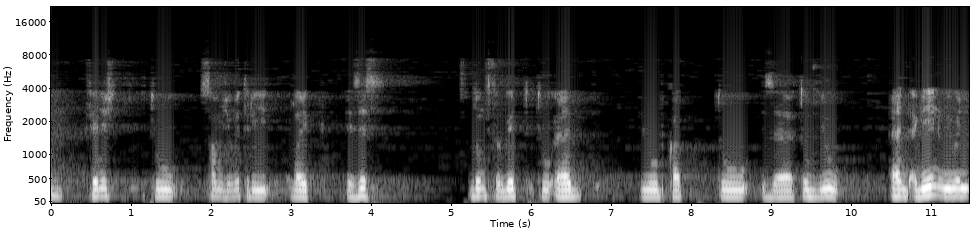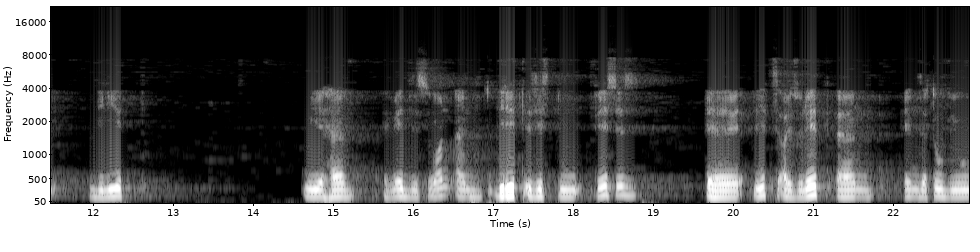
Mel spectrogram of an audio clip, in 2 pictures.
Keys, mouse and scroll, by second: 3.2-4.9 drag, 3.5-5.8 right drag, 4.1 z, 4.7 z, 5.8 middle click, 6.3 click, 6.5-8.1 right drag, 7.1 ctrl+r, 10.4-12.5 drag, 10.7-12.5 right drag, 13.7-16.1 typing, 17.5 x, 20.5 KP_Divide, 21.2 KP_7, 22.0 a, 22.5 a.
